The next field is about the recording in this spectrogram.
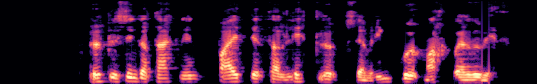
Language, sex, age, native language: Icelandic, male, 60-69, Icelandic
